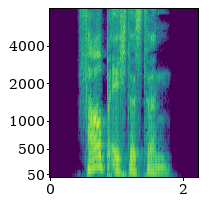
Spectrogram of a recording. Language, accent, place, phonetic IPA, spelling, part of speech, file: German, Germany, Berlin, [ˈfaʁpˌʔɛçtəstn̩], farbechtesten, adjective, De-farbechtesten.ogg
- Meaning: 1. superlative degree of farbecht 2. inflection of farbecht: strong genitive masculine/neuter singular superlative degree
